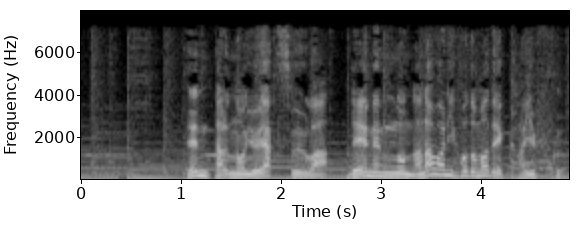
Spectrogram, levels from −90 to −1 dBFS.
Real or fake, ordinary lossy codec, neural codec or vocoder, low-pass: real; MP3, 48 kbps; none; 7.2 kHz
